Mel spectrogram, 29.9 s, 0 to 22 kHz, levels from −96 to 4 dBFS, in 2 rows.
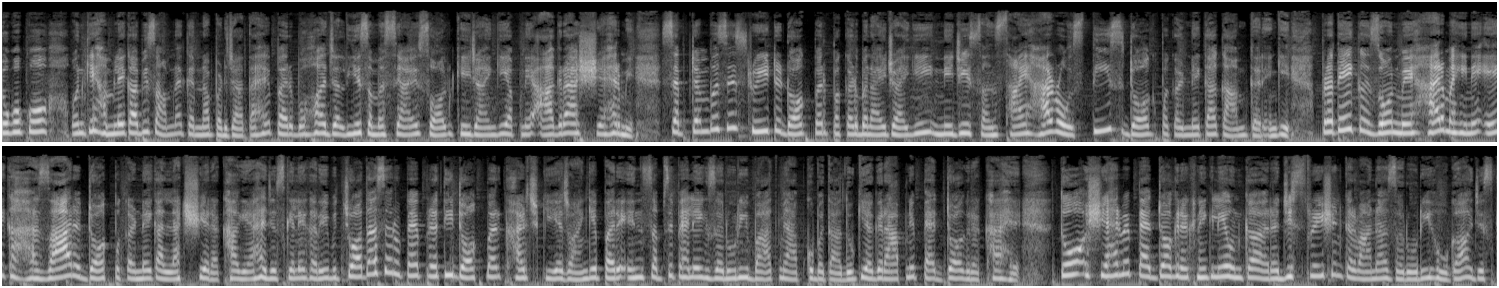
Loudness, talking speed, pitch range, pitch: -21 LUFS, 195 wpm, 225-275 Hz, 245 Hz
